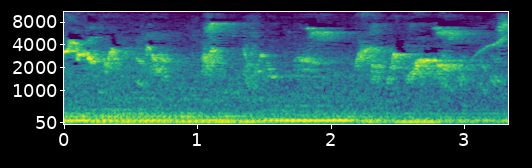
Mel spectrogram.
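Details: Red-whiskered bulbul singing, a recording meant to stir other bulbuls into song: quick bright chirped and whistled phrases, rising and falling, packed densely together over a steady low humming drone.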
